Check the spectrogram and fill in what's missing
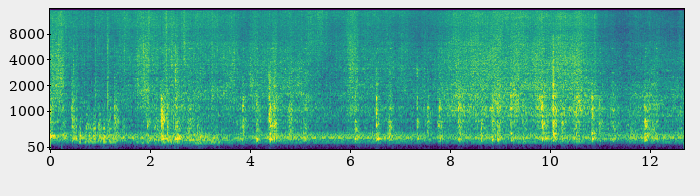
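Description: Steady scraping and sizzling as jaggery and coconut are stirred in a pan over heat, a continuous close frying hiss with brief spoon scrapes, no talking.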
